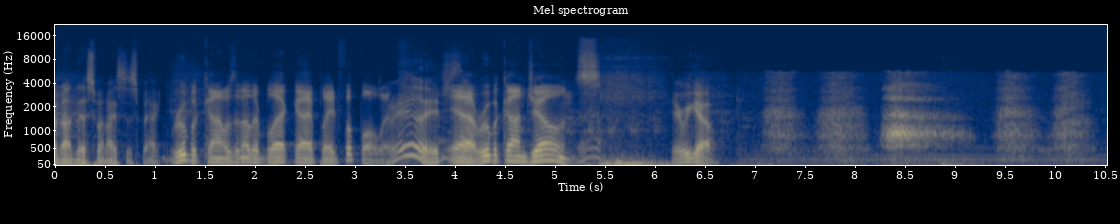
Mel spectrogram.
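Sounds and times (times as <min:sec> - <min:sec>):
speech: 0:00.0 - 0:06.7
slow breaths during a relaxation breathing exercise: 0:07.0 - 0:10.5.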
